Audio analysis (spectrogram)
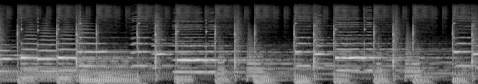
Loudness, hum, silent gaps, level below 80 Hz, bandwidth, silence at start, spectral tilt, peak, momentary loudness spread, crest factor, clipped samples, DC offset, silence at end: -17 LUFS; none; none; -36 dBFS; 19.5 kHz; 0 s; -3.5 dB/octave; -2 dBFS; 7 LU; 16 dB; under 0.1%; under 0.1%; 0 s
